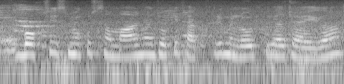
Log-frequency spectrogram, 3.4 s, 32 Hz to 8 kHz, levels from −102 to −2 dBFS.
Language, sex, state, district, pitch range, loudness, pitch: Hindi, female, Haryana, Jhajjar, 195-230 Hz, -19 LUFS, 220 Hz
